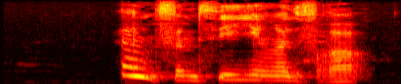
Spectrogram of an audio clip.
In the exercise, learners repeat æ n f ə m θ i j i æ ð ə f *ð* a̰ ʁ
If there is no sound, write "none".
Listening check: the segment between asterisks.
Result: ʁ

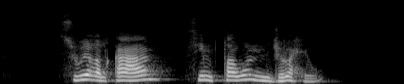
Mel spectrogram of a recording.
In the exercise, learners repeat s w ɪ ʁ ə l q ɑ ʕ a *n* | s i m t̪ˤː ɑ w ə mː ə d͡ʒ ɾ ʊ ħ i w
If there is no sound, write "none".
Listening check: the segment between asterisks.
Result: m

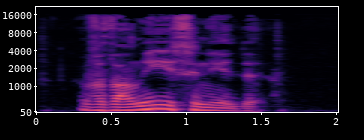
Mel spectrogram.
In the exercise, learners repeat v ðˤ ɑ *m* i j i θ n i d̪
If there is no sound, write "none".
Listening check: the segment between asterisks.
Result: n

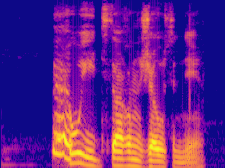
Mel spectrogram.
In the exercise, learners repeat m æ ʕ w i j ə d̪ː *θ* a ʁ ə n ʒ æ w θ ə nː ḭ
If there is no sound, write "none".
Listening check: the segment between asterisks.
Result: θ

